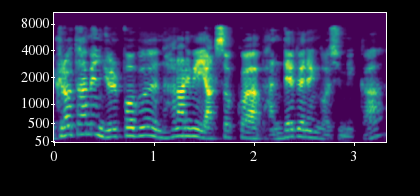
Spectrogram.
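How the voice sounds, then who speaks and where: A man talks at a fairly slow pace, his pitch making very wide swings. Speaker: pastor. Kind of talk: scripture reading.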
